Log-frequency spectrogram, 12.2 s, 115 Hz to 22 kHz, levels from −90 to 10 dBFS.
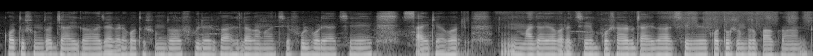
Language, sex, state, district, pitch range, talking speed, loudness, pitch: Bengali, male, West Bengal, North 24 Parganas, 120-130 Hz, 120 wpm, -22 LUFS, 125 Hz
